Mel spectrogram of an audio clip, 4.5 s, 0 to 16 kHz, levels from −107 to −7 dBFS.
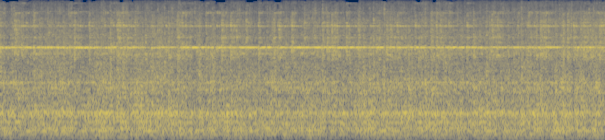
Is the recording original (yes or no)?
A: yes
